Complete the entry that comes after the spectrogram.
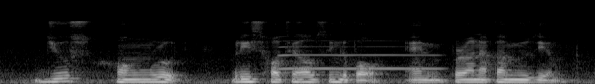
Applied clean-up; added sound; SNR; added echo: none; Wind instrument, woodwind instrument; 14 dB; none.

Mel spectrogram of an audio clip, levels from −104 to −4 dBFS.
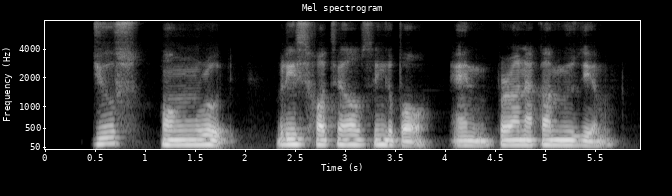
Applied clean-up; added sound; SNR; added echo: neural mask model DeepFilterNet 3.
